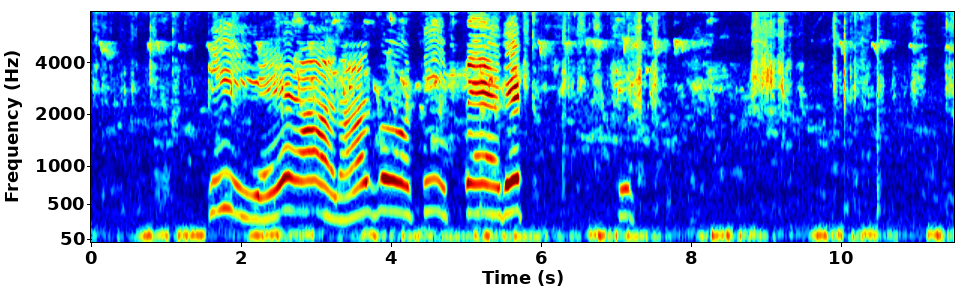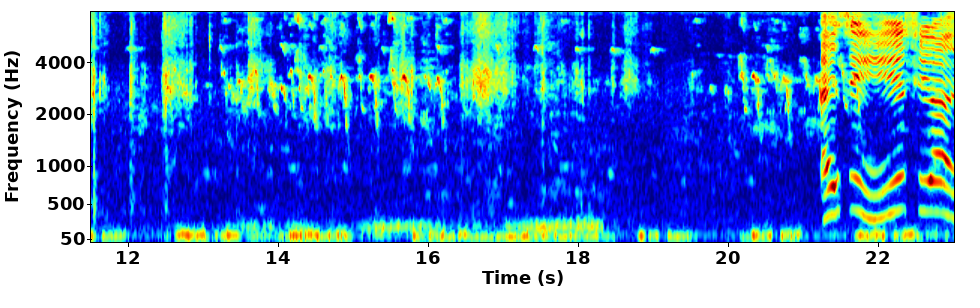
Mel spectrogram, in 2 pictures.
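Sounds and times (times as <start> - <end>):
small birds chirping: 0.0 - 23.0
paper plates rustling: 4.5 - 7.7, 8.8 - 13.9, 15.6 - 18.8.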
